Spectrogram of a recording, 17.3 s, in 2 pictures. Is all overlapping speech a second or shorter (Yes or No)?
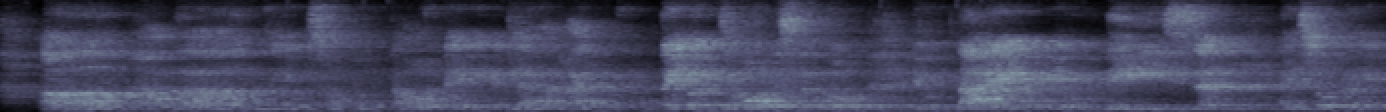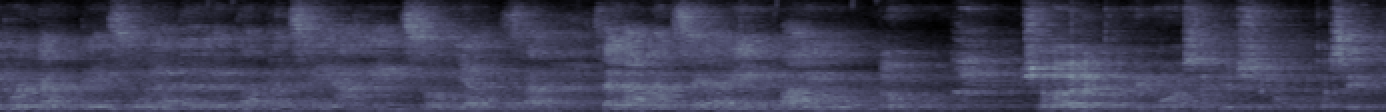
Yes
